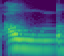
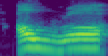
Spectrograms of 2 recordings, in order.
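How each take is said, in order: First: Allah with thick lam from the raised tongue root, lips still; correct Allah. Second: Allah said with pouting, rounded lips; wrong rounded-lip Allah. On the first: Teacher shows students the correct thick lam in Allah. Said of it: "bukan monyongnya bibir". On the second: Teacher shows students the pouting mistake on Allah. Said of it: "jadi bukan monyong". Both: Shown as a demonstration.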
